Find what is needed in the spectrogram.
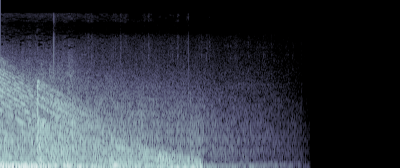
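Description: The end of an electronic drum-and-bass track: the whole mix slides down in pitch with a deep boom and dies away over about two seconds, then cuts to silence.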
